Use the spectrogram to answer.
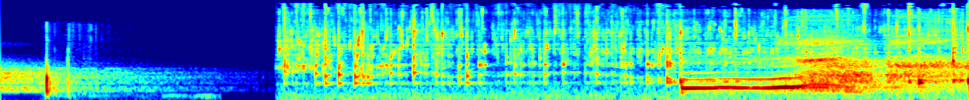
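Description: Water poured to make tea: a single drip, then a short silence, then a steady splashing pour that grows louder, with a rising tone near the end as the vessel fills.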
